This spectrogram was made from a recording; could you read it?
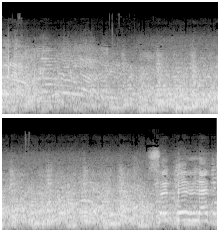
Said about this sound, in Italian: Qua c'è la folla che protesta, esatto.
